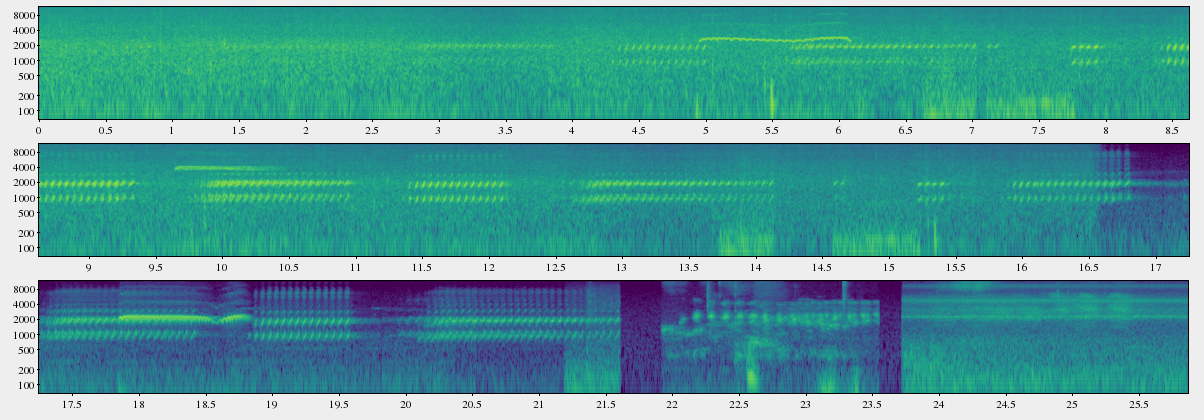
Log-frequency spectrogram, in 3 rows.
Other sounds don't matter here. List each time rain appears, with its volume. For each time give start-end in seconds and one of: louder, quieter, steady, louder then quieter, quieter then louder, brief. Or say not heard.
0.0-16.6 quieter.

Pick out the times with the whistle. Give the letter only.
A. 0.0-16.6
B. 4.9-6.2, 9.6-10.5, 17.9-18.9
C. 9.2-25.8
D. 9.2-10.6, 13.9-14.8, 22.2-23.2
B.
